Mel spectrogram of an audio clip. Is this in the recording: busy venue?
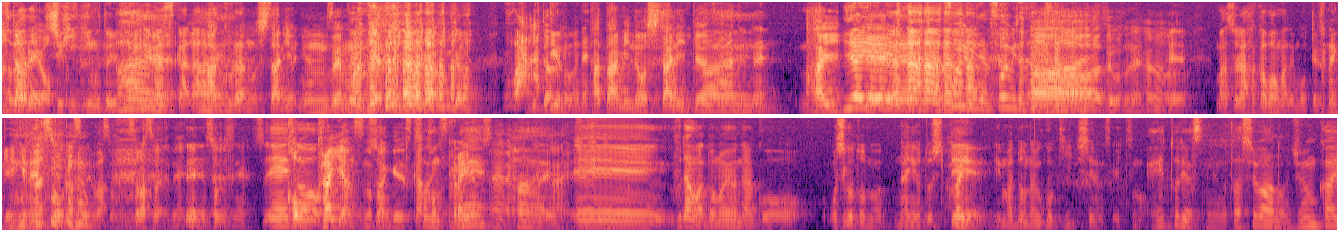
yes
